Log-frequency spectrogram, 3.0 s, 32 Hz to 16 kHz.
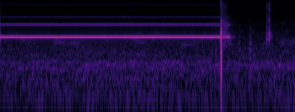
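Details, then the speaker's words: Klixon thermal cutout, calibrated about 90 °C, heated with a lighter on a continuity tester: steady beep for about two seconds, then stops abruptly with a click as it trips open on overtemperature. "et voilà donc il a déclenchée suite à une température trop élevée"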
